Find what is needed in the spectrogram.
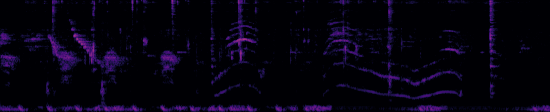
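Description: A cat meowing twice: a short call about three seconds in and a longer, wavering one about five seconds in. Underneath are close-up chewing sounds and light clicks of fingers on a steel plate.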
